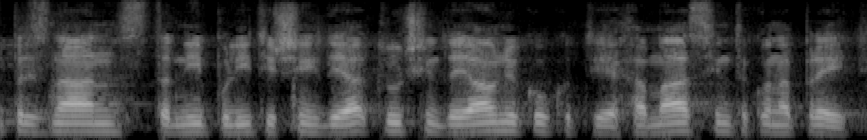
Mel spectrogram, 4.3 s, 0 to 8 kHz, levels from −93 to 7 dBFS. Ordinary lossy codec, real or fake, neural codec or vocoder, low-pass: none; real; none; none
